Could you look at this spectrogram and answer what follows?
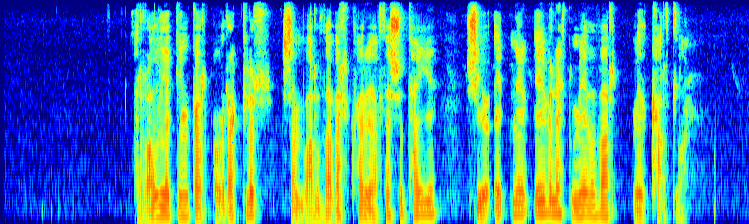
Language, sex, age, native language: Icelandic, male, 30-39, Icelandic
